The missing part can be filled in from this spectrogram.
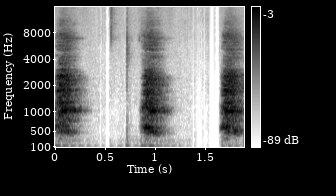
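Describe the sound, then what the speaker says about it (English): Several dogs bark indoors in three loud separate bursts, each a cluster of sharp barks, with short quiet gaps between them and no talking. "My dogs are barking."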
